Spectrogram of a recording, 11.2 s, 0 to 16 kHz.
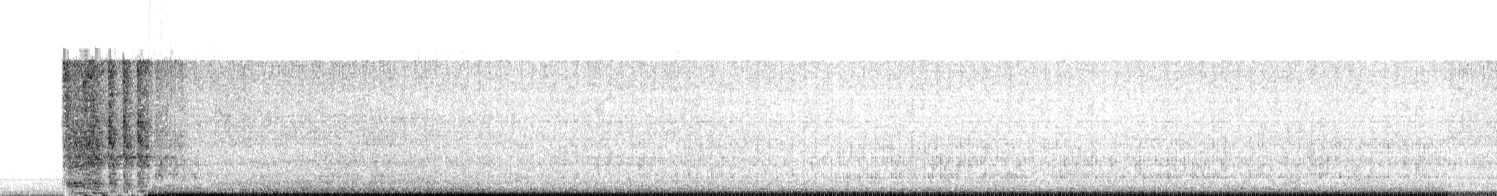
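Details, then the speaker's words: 2nd-gen Toyota Tacoma exhaust completely unbolted at a disconnected joint ahead of the muffler: quick start, then a loud, deep, throaty idle with strong low drone; open exhaust leak. "but before we do that i need to get a sound clip of this completely unbolted and show you guys why i kept unbolting it so much when i first got this truck because it sounds amazing"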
